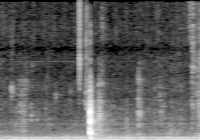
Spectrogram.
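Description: A single brief light click or plop about a second in as a small plastic toy tube is dropped into a plastic bowl of water. Otherwise faint room tone.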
